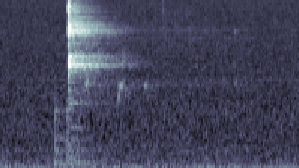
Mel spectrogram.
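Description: A single glass clink about half a second in, ringing briefly. It comes from the glass conical flask knocking as it is swirled under the burette tip.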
